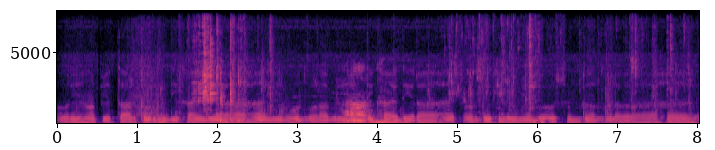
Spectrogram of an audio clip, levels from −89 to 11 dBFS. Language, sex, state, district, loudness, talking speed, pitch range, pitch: Hindi, male, Bihar, Araria, -33 LUFS, 170 wpm, 130-135 Hz, 130 Hz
